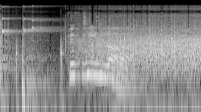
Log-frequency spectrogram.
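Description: A crowd applauds and cheers.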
